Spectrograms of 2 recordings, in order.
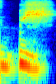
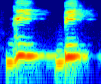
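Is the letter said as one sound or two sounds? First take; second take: one sound; two sounds. First: It is said as one single joined sound. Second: It is said as two separate letter sounds. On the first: The speaker calls it right. "It is just one sound, not two. It is B" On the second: The speaker calls it wrong. "you don't say G, B. You don't say that"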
